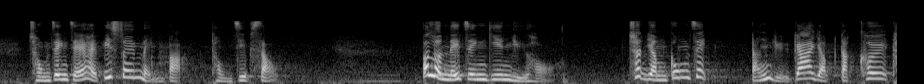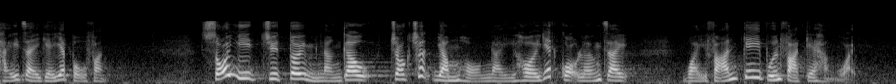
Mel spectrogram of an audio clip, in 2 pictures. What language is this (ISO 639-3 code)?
yue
